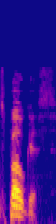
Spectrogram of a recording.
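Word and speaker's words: Bogguss: Did I pronounce her name right? – It's Bogus. – It is Bogus? – Yes, ma'am.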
